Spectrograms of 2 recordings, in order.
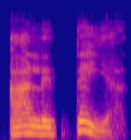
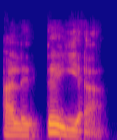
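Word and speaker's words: ἀλήθεια: La palabra verdad aquí traducida verdad es una palabra griega que se pronuncia alella. Aleteya con th. Aleteya con i latina.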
